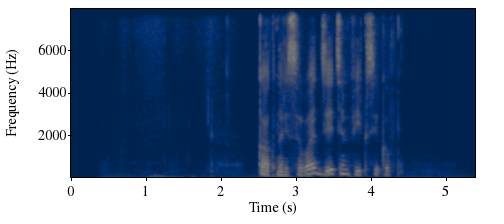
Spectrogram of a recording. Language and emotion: Russian, neutral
